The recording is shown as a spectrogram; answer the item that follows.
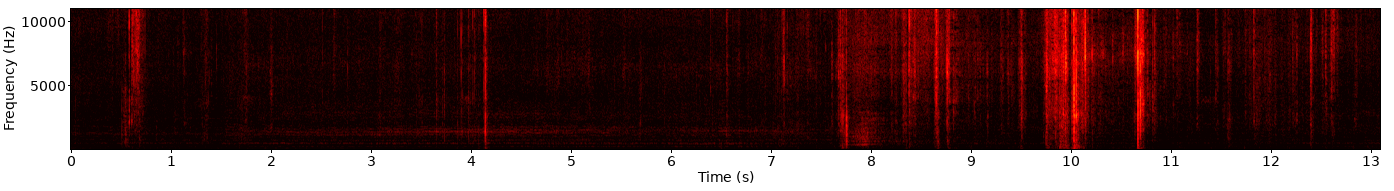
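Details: Bees buzzing around blooming palm tree flowers; soft steady low hum with faint tonal bands throughout, broken by sharp clicks and short rustling bursts near the middle and end.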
